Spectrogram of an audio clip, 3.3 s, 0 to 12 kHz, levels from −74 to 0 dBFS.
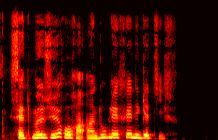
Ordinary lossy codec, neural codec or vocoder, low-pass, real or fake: Opus, 64 kbps; none; 10.8 kHz; real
